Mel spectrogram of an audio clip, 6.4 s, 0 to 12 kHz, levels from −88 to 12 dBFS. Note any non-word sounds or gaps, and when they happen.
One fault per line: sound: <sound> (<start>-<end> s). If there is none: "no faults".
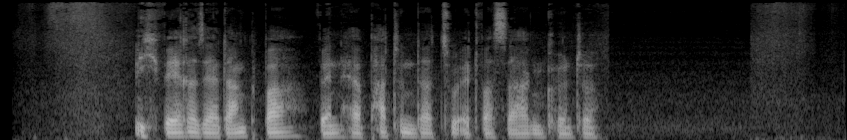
no faults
